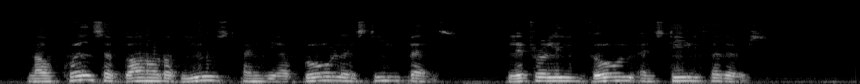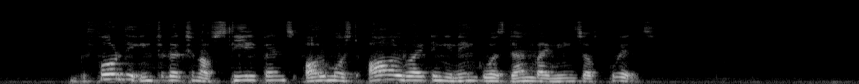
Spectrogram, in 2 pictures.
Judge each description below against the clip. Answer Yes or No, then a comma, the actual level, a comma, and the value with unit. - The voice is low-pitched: No, medium, 160 Hz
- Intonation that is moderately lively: Yes, average, 4.2 semitones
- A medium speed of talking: No, slow, 125 wpm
